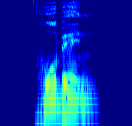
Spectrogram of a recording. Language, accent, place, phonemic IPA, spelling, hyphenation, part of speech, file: German, Germany, Berlin, /ˈhoːbəln/, hobeln, ho‧beln, verb, De-hobeln.ogg
- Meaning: 1. to plane 2. to slice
